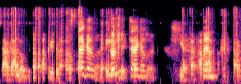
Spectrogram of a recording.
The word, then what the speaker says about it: Tagalog: Yes, it's Tagalog.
